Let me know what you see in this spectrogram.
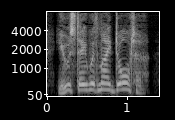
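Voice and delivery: yelling, pitched very high. Mirel calls out to Jaren, yelling. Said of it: "Mirel yelled".

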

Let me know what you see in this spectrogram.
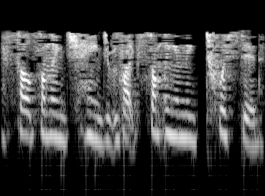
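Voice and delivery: ordinary delivery

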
